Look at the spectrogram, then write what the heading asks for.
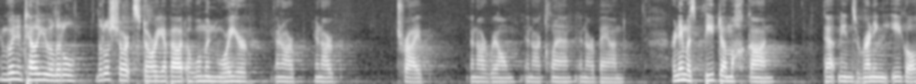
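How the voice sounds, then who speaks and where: This woman's pitch is very deep and low, with fairly even intonation. She talks at a very slow pace with long, frequent pauses. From Blackfeet nation, Montana, US. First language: Blackfeet (speaking French). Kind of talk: storytelling.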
